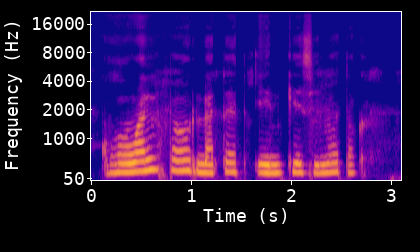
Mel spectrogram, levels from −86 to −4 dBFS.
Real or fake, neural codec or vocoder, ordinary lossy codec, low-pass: fake; codec, 44.1 kHz, 2.6 kbps, SNAC; none; none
